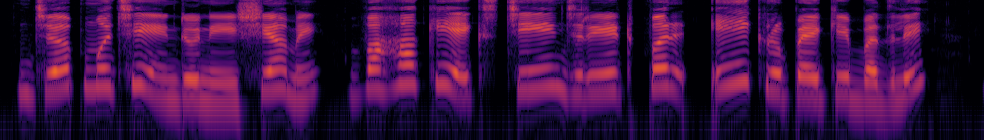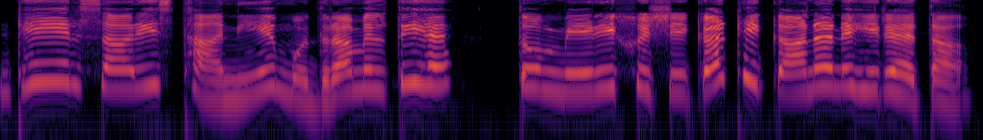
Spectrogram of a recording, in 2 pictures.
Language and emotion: Hindi, happy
